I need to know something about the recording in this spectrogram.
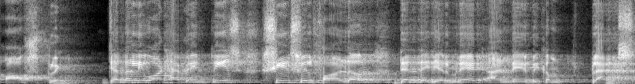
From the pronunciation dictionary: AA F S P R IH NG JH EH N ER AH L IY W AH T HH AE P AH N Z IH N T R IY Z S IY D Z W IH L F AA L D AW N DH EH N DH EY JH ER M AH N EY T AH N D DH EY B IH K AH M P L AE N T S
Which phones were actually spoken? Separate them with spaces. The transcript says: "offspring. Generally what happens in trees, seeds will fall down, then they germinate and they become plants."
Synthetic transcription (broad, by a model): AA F S P R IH NG JH EH N ER AH L IY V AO T HH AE P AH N IH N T R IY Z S IY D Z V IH L F AA L D AW N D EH N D EY JH ER M AH N EY T AH N D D EY B IH K AH M P L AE N T S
